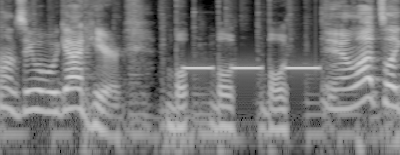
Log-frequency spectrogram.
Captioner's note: beep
